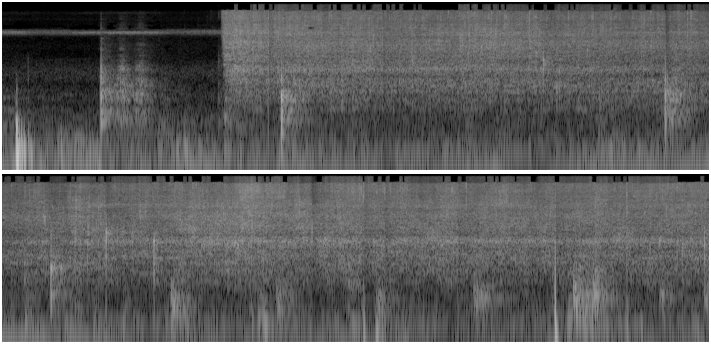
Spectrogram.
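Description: Ginger garlic paste and curry leaves dropped into hot oil for egg roast burst into a loud, sudden sizzle that continues as a dense steady crackle, with a few faint clicks in the quieter moments before, no speech.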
